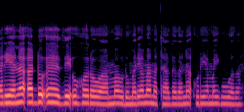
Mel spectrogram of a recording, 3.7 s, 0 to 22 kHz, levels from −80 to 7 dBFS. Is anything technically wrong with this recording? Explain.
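Yes. From 1.72 s to the end, the speech suddenly runs about 1.52 times faster yet keeps its pitch. It sounds rushed, likely a time-stretched section where short pieces were dropped, unlike a plain speed-up, which would raise the pitch.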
